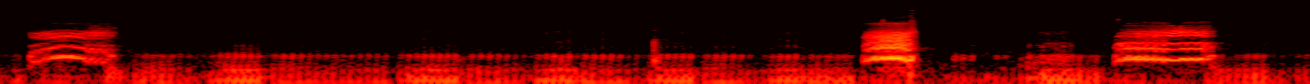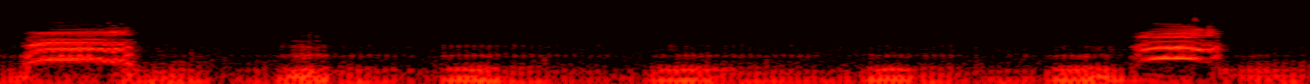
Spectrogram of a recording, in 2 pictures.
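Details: Siberian mother cat of the Neva Masquerade type protecting her kittens; soft low purring underlies a series of short, higher mews and squeaky cries scattered across the recording.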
